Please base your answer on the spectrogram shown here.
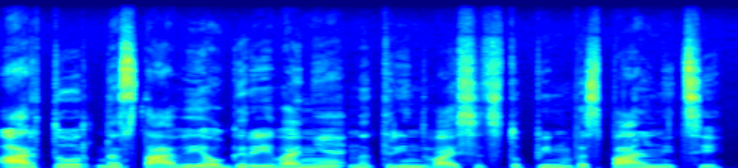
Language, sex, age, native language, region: Slovenian, female, 30-49, Slovenian, Central Slovenia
